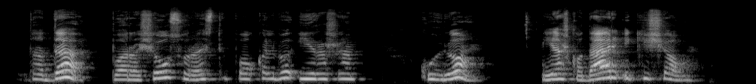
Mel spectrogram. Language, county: Lithuanian, Vilnius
